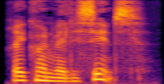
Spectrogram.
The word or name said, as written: REKONVALESCENSEN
